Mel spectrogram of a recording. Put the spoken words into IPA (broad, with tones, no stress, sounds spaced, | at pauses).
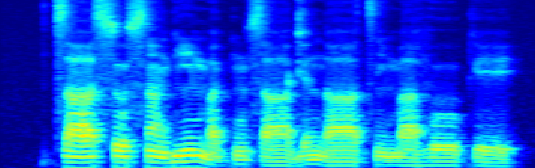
t͡s aː˦ s o˦ s ã˦ ɡ͡b ĩ˦ m a˨ kʷ ũ˨˦ s aː˨ ɡ ɛ˦ n aː˨ t͡s ĩ˨ m a˨ v oː˨ k e˨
